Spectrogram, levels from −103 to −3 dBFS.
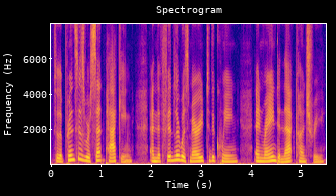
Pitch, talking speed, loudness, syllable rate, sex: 195 Hz, 205 wpm, -17 LUFS, 5.4 syllables/s, female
